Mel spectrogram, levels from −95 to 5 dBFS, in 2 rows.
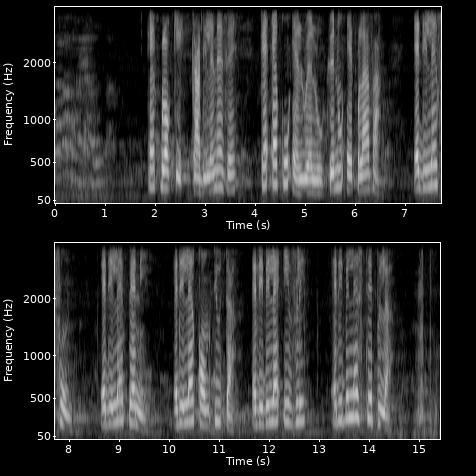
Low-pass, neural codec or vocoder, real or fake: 3.6 kHz; codec, 16 kHz, 16 kbps, FreqCodec, larger model; fake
